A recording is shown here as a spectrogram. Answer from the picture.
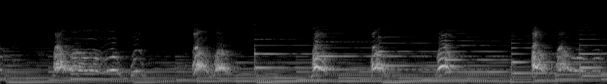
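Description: Puppies yipping: a run of about a dozen short, high calls that drop in pitch at the end, over background music with held chords.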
